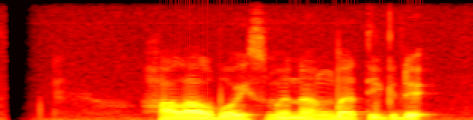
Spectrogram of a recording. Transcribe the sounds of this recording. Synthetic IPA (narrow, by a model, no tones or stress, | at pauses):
halalbɔjsmənaŋbat̪iɡədɛʔ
